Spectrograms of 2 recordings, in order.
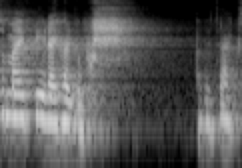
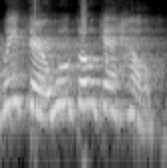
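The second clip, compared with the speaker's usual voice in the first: louder, higher urgent call; 5 semitones higher, 7 dB louder than usual. Retold or imitated. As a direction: shout reassurance before running off. Rescuers shouting to trapped driver.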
